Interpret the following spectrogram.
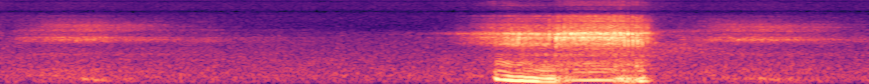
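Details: Sleeping dog draws in one strong, buzzing, rattly snore near the middle, bracketed by quieter hissing breaths.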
